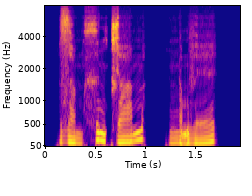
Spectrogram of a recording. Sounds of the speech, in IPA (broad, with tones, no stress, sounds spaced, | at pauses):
z a˨˩ m x ə˧ n t͡ɕ a˨˦ m | ŋ a̰˧˨ m v ɛ˨˦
